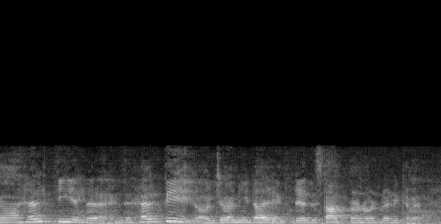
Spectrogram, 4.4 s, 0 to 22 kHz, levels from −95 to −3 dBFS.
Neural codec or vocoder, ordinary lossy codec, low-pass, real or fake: codec, 16 kHz, 4 kbps, X-Codec, WavLM features, trained on Multilingual LibriSpeech; none; none; fake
